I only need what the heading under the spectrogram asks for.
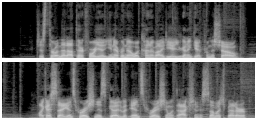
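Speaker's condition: No condition

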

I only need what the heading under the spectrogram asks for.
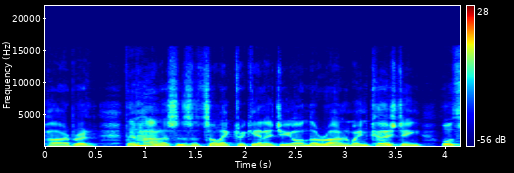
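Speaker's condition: No condition

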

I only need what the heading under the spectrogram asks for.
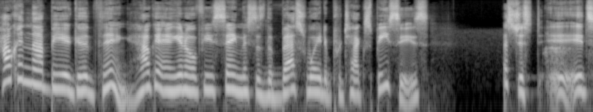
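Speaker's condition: No condition

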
